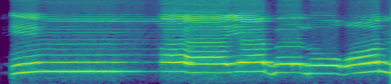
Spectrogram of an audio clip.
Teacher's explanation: میم پر تشدید ہے نون پر بھی تشدید ہے دونوں پر غنہ ہوگا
